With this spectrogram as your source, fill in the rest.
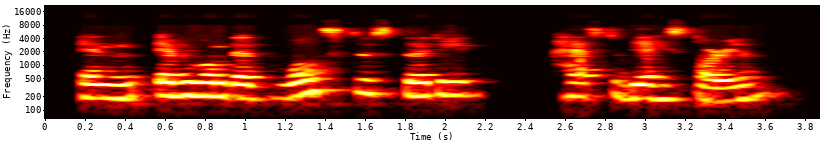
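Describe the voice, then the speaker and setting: Somewhat breathy, a woman with a Brazilian Portuguese accent speaks at a moderate pace with fairly even intonation. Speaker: PhD student, historian. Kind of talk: interview self-introduction.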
